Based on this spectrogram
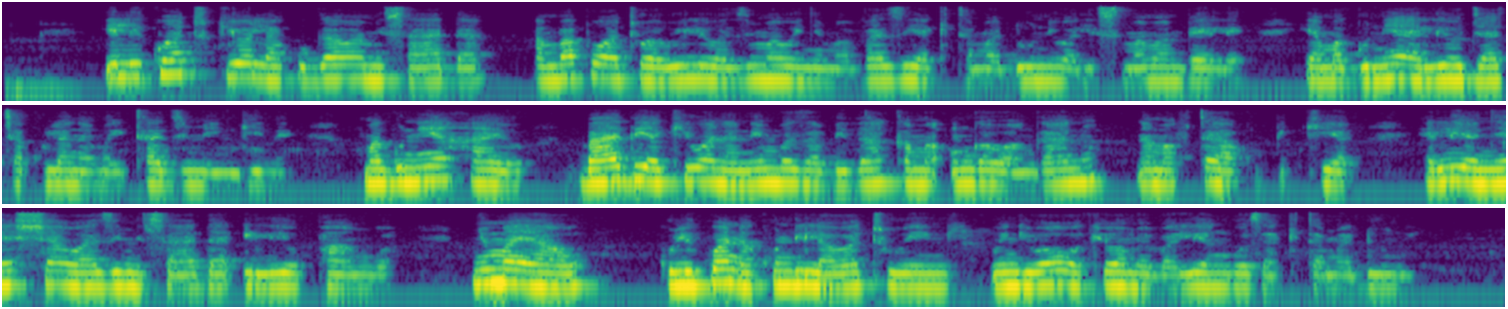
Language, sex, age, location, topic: Swahili, female, 18-24, Nairobi, health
